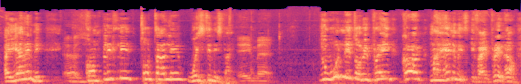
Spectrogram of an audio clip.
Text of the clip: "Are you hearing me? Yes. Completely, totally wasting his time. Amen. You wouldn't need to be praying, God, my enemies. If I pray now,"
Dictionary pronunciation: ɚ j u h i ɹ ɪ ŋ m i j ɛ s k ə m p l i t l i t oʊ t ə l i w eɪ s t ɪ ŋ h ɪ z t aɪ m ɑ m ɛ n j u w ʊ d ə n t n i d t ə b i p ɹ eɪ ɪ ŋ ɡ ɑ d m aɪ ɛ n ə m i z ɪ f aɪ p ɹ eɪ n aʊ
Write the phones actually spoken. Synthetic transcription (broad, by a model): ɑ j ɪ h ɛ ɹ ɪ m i k ə m p l i t l i t oʊ t ə l i w eɪ s t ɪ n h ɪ s t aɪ ɑ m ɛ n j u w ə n n i d t ə b i p ɹ eɪ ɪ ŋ ɡ ɑ d m aɪ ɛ n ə m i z ɪ f aɪ p ɹ eɪ n aʊ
